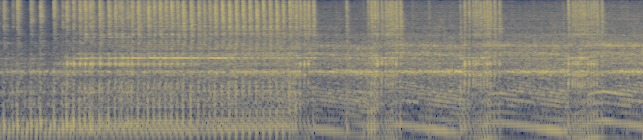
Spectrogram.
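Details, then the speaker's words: Honda NSR two-stroke, smooth at idle, revved hard: dry hissing rattle under exhaust note from worn crankshaft main bearing (needs replacement), heard when checking a used bike. "Coba kita geber ya dia bakal suara bunyi bearing lah bearing oblak gitu gimana ya"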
